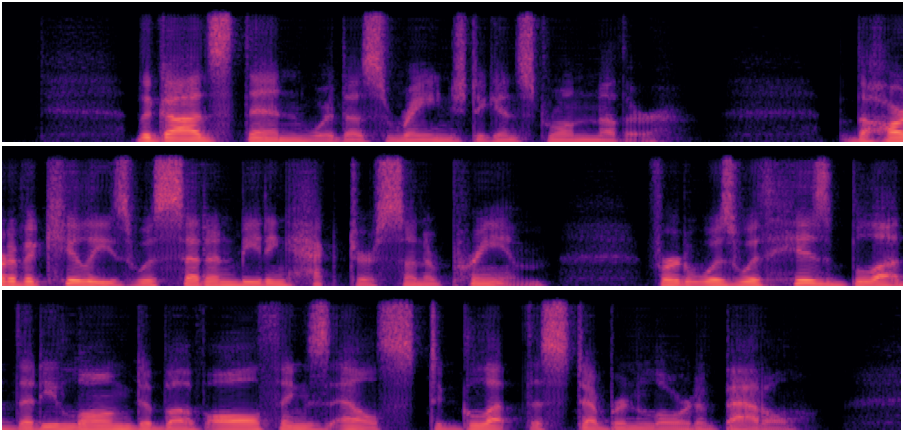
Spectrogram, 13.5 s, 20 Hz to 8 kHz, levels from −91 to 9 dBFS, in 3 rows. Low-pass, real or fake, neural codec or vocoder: 7.2 kHz; fake; codec, 16 kHz, 0.2 kbps, FocalCodec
